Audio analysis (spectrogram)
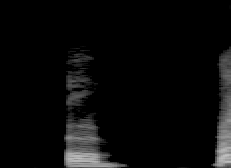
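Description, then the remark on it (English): A dog gives a short, tonal bark, then a second bark starts after about a second of silence and is cut off. Both are loud, with no talking over them. “And hold on, let me let my dog just say.”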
